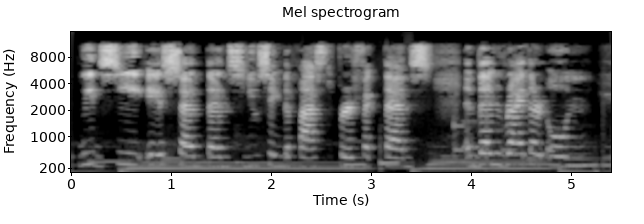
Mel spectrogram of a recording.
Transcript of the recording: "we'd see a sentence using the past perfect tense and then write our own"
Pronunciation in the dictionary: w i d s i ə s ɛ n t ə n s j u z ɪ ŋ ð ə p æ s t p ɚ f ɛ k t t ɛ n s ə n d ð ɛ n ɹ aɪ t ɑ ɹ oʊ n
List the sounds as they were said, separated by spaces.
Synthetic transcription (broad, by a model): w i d s i ə s ɛ n t ə n s j u s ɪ ŋ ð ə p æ s t p ɚ f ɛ k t t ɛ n s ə n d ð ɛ n ɹ aɪ t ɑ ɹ oʊ n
